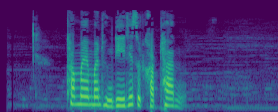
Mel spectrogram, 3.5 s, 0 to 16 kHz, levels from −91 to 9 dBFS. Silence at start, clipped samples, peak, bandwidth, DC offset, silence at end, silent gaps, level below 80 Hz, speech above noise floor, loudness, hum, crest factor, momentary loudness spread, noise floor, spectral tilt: 0.85 s; under 0.1%; 0 dBFS; 11.5 kHz; under 0.1%; 1.2 s; none; -62 dBFS; 36 dB; -17 LUFS; none; 20 dB; 23 LU; -53 dBFS; -4.5 dB/octave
